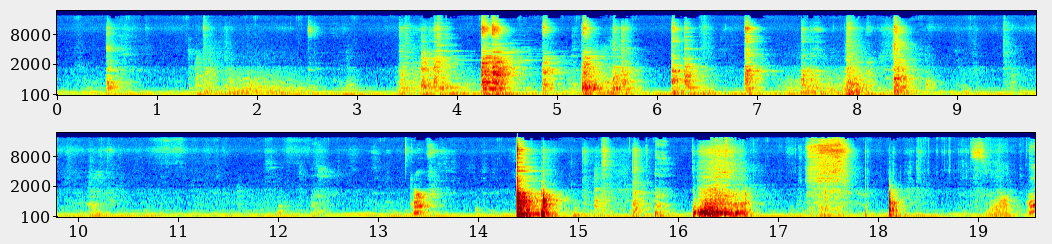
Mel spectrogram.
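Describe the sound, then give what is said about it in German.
Scattered kitchen clatter and clicks as a cooking pot is fetched, then a sharp metallic clank as it is set down, followed by a few more bumps and rattles over a steady low hum. “Ich hole mal kurz einen Topf.”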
